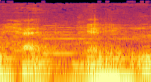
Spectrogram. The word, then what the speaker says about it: Hugh: H Munro यानी Hector ह्यू Munro, HUGHO, इसको हम ह्यू प्रोनाउंस करते हैं।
